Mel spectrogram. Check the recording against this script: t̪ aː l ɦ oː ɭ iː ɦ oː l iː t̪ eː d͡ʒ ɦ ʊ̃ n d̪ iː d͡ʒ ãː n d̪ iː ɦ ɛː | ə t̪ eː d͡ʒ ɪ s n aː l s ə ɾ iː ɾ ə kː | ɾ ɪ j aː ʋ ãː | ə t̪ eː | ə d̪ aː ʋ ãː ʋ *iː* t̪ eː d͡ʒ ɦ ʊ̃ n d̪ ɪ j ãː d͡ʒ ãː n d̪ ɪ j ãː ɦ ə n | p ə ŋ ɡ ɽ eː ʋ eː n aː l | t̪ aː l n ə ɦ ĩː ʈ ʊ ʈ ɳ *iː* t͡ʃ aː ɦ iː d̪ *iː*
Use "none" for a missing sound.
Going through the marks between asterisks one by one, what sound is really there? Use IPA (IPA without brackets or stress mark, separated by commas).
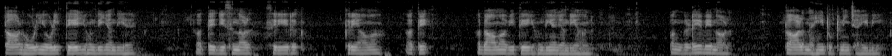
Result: iː, iː, iː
